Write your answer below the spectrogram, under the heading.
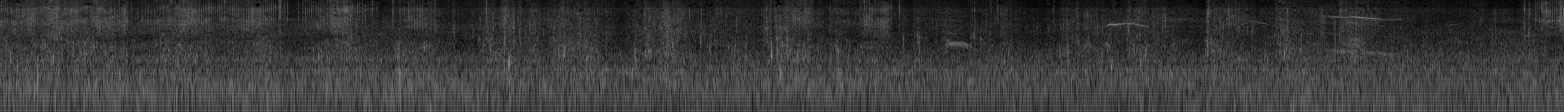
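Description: Steady wind noise buffeting the microphone, with water lapping around the angler's legs in the shallows and a few light splashes.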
